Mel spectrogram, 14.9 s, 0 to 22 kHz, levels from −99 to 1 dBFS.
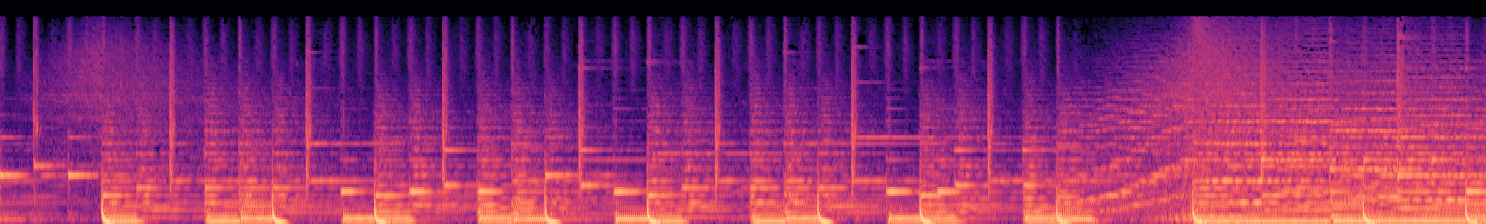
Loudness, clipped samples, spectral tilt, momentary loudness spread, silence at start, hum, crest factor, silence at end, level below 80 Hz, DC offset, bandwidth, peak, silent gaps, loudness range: -18 LUFS; under 0.1%; -6.5 dB/octave; 11 LU; 0 s; none; 14 dB; 0 s; -20 dBFS; under 0.1%; 15.5 kHz; -2 dBFS; none; 2 LU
